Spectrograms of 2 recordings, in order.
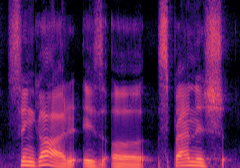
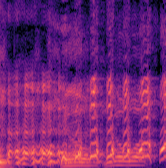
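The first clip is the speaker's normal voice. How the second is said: squeaky high voice. Acted.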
